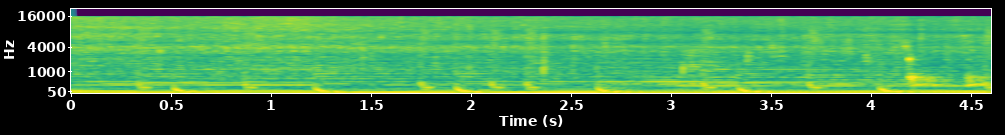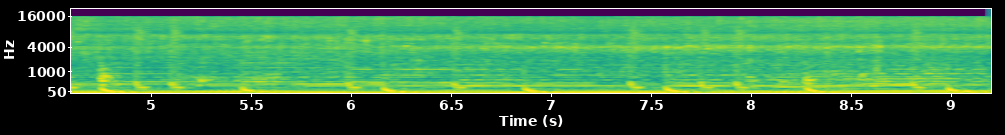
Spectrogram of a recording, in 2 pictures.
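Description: Chicken kabab pieces fry in butter and oil in a pan, giving a steady, close sizzle with a regular run of soft clicks and crackles throughout.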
